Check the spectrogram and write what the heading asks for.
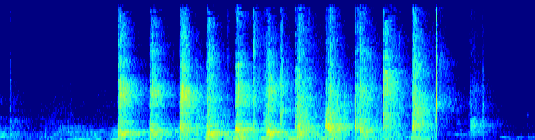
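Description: Hands clapping, about six claps a second, starting about a second in and stopping after a couple of seconds.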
